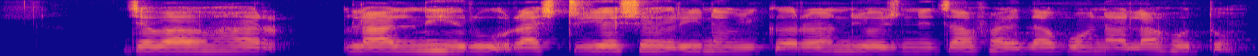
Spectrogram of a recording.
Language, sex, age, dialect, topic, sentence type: Marathi, female, 18-24, Standard Marathi, banking, statement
